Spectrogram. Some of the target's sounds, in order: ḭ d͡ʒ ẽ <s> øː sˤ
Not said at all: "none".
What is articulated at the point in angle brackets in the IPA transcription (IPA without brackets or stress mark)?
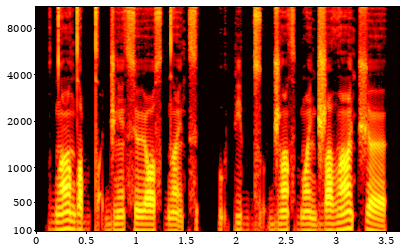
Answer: s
